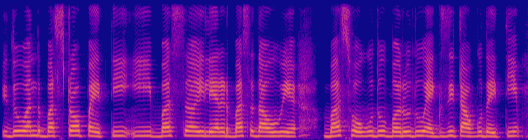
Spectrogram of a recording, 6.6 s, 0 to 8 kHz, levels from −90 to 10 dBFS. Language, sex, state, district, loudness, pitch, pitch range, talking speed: Kannada, male, Karnataka, Bijapur, -22 LUFS, 245 Hz, 235-255 Hz, 155 wpm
